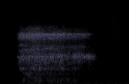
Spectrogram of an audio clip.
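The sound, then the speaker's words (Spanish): One deep breath in, about a second long, comes as a soft airy rush during a guided breathing exercise, standing alone in an otherwise quiet moment. “Inhala.”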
